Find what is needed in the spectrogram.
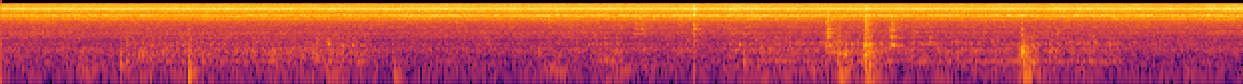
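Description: Kitchen tap running steadily while dishes are washed, a continuous hiss of water, with a few sharp knocks of dishes being handled about two-thirds of the way through.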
